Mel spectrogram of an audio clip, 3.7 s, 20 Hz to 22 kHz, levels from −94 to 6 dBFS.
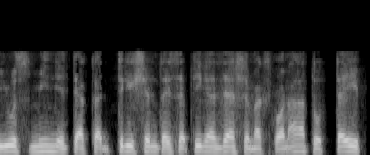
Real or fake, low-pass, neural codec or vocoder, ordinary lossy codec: fake; 5.4 kHz; codec, 16 kHz, 2 kbps, FunCodec, trained on LibriTTS, 25 frames a second; AAC, 32 kbps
